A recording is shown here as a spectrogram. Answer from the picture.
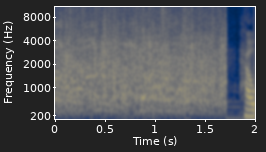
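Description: Studio audience applauding, cutting off abruptly near the end.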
